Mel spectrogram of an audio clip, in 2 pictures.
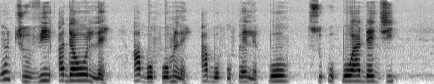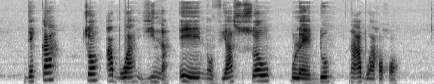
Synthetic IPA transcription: ŋũ˦t͡ʃu˨vi˦a˨ɖɛ˦wo˦lɛ˨ | a˦bo˨ɸo˨mlɛ˨ | a˦bo˨ɸo˨ɸɛ˦lɛ˨k͡po˦ | su˨ku˦k͡po˦a˨ɖɛ˦d͡ʑi˦ | ɖɛ˨ka˦ | t͡ʃɔ˦a˦bu˨a˨ji˨˦nã˨ | e˦jɛ˦nɔ̃˨vi˨a˦su˨su˦a˦wo˦ | k͡plɔ˨ɛ˨ɖo˦ | nã˦a˦bu˨a˨xɔ˦xɔ˦

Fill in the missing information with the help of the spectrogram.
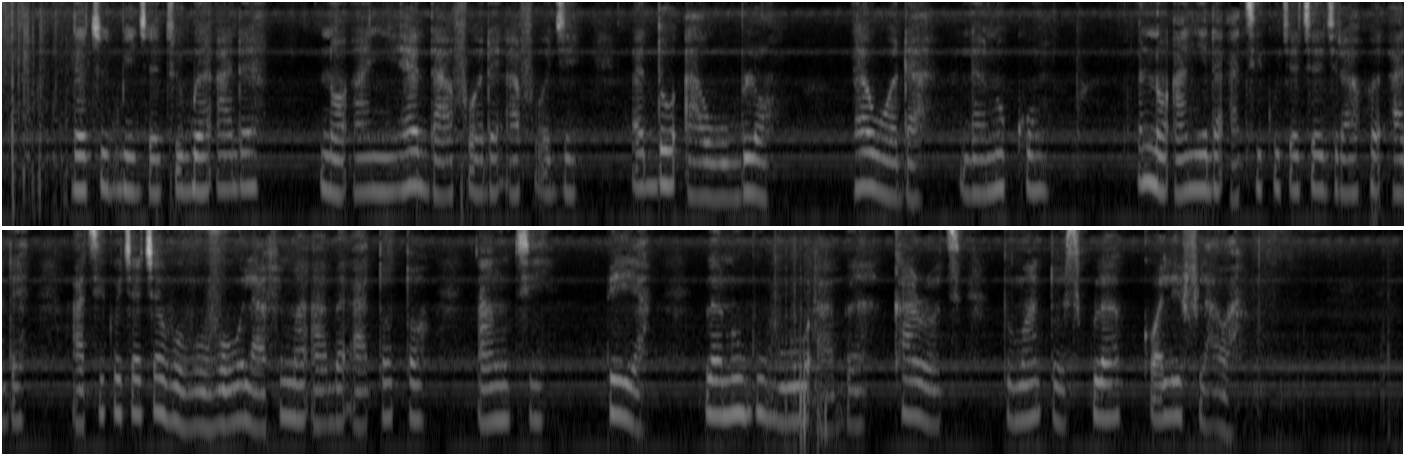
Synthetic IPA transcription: d̪ə˨t̪u˨ɡ͡bi˨d͡ʒɛ˨t̪ʰu˨ɡ͡bə˦ʔa˨ɖə˦ | nɔ̃˨ʔa˨ɲĩ˦ɦɛ˦d̪a˨fɔ˨ɖə˦ʔa˨fɔ̰˨d͡ʑi˦ | ɛ˦d̪o˦ʔa˨wu˨blɔ˦ | ɦɛ˦wɔ˨ɖa˨ | lə˨nũ˦kʰo˦m | ɛ˦nɔ̃˨ʔa˨ɲĩ˦ɖə˦ʔa˨t̪i˦ku˦t͡ʃɛ˦t͡ʃɛ˦d͡ʒɾa˦ɸə˦ʔa˨ɖə˦ | a̰˨t̪i˦ku˦t͡ʃɛ˦t͡ʃɛ˦vo˨vo˨vo˨wo˦la˨fi˦mã˦ʔa˨bə˦ʔa˨t̪ɔ˦t̪ɔ˦ | a˨ŋũ˦t̪ʰi˦ | pe˦ja˨ | plə˦nũ˦bu˦bu˨wo˦ʔa˨bə˦ | kʰa˦ɾɔ˨t̪ | t̪o˨mã˦t̪o˨sk͡plə˦ | kʰɔ̰˦li˦fla˨wa˨

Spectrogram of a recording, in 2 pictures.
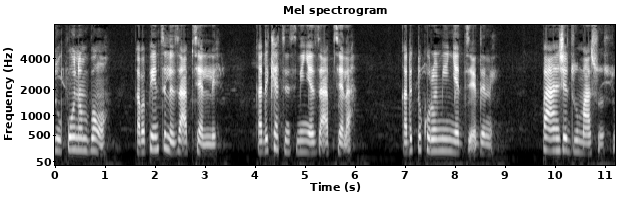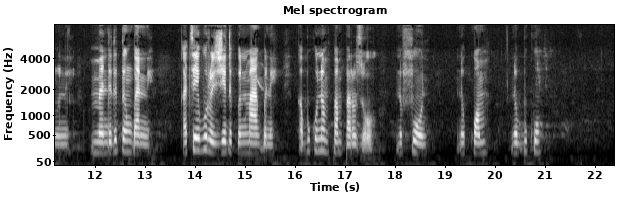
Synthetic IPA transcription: suː˦˨puː˦nɨ˦m˦bɔ˦ŋɔ˨ | ka˨bɛ˨pe˦ntɨ˦lɨ˨za˦ʔpi˦ɛ˨lːɨ˦ | ka˨dɨ˦kɛ˦tɨ˨n˨sɨ˨miː˦ɲɛ˦za̰˦ʔpi˦ɛ˦la̰˨ | ka˨dɨ˦to˦ko˦ɾʊ˦miː˦ɲɛ˦dɪ̰˨ʔɪ̰˨dɨ˦nɨ˨ | pa˦ʔa˦n̩˦ʒɛ˦duː˦maː˦su˨nsuː˦nɨ˨ | m̩˦˨mɨ˨ndɨ˨dɨ˦tɨ˦ŋ͡mɡ͡ba˦nːɨ˨ | ka˨teː˦bʊ˦ɾɨ˨ʒɛ˦dɨ˦k͡pɨ˦n˦maː˦ɡ͡bɨ˦nɨ˨ | ka̰˨bu˦ku˦nɨ˦m̩˨pa˦mpa˨ɾɨ˦zʊ̰˨ʔʊ̰˨ | nɨ˨foː˦˨n | nɨ˨kɔ˦m | nɨ˨bu˦ku˦

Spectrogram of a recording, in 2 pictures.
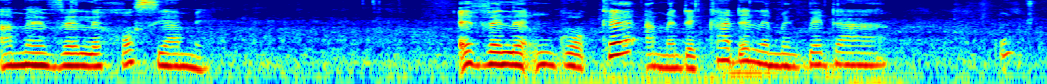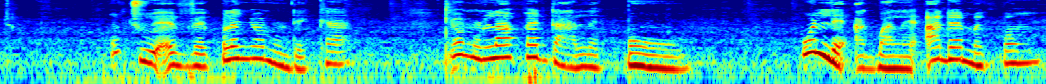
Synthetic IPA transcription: a˨mɛ̃˨vɛ˨lɛ˨xɔ˦si˨a˨mɛ̃˨ | ɛ˨vɛ˨lɛ̰˨ŋ̩˨ɡɔ˨kɛ˦a˨mɛ̃˨ɖɛ˨ka˦ɖɛ˦lɛ˨mɛ̃˨ɡ͡bɛ˦ɖa˦ | ŋũ˦t͡ʃu˦ɛ̰˨vɛ˨k͡plɛ˦ɲɔ̃˦nũ˨ɖɛ˨ka˦ | ɲɔ̃˦nũ˨la˦ɸɛ˦ɖa˨lɛ˨k͡pɔ̃˨wo˨ | wo˦lɛ˨ʔa˨ɡ͡ba˨lɛ̃˨ʔa˦ɖɛ˦mɛ̃˨k͡pɔ˦m˦

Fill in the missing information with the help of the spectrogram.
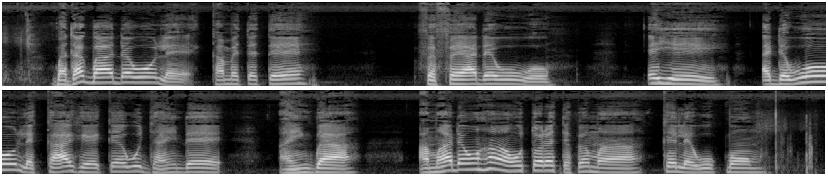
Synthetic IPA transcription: ɡ͡ba˨d̪a˦ɡ͡ba˦ɖɛ˦wo˦lɛ̰˨ka˨mɛ̃˨t̪ɛ˨t̪ɛ˦ | fɛ˨fɛ˦a˨ɖɛ˦wo˦wɔ˨ | e˦je˦ | ɛ˨ɖɛ˨wo˦lɛ˨ka˨˦ɣɛ˨kɛ˦wo˦d͡ʒã˨ɲĩ˦ɖɛ˦ | a˨ɲĩ˦ɡ͡ba˦ | a˨me˨a˨ɖɛ˦wo˦ɦã˦wo˦t̪ɔ˦ɖɛ˦t̪ɛ˨ɸɛ˦mã˨kɛ˦lɛ˨wo˦k͡pɔ̃˦m

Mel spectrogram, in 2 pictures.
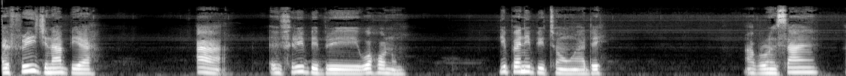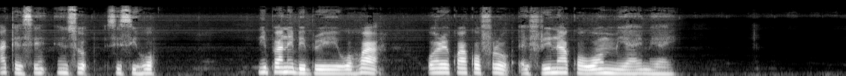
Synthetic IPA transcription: æ˨fɾi˦d͡ʑi˨nã˦bɪ˨a˦ | a˨ | m̩˨fi˨ɾi˦be˨bɾeː˨wɔ˦ɦɔ˦nʊ̃˨m | nĩ˦pʰa˦nɪ̃˦bi˨tʰɔ̃˨na˨dɪ˦ | a˨bʊ˨ɾʊ̃˨n̩˨sã˦n | a˦kʰɛ˨sɪ˦n̩˦sʊ˦ | si˨si˨ɦɔ˦ | nĩ˦pʰa˦nɪ̃˦be˨bɾeː˨wɔ˨ɦɔ˦a˨ | wɔ˦ɾɪ˦kʷʰa˦kʰɔ˦fʊ˦ɾʊ˨æ˨fi˨ɾi˦nã˦kʰɔ˨wɔ̃˦m˦mɪ̃˨a˨ɪ˦mɪ̃˨a˨ɪ˦

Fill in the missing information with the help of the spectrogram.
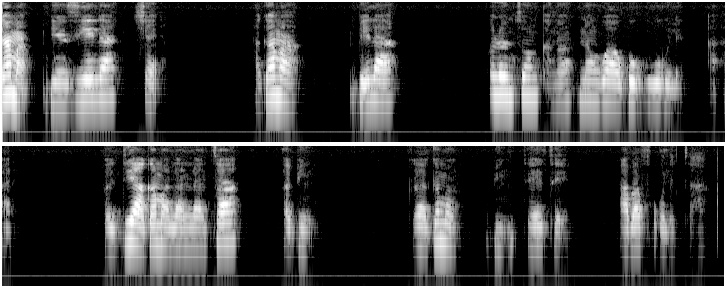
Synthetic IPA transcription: ɡa˦ma˨ | bi˨n˨zi˦e˦la˦ | t͡ʃɛ˦ | a˨ɡa˦ma˨ | be˨˦la˦ | pa˦lo˦n̩˦to˦ŋka˨ŋa˦na˦nwaː˦ɡo˦ɡo˦ɣɨ˨lɨ˨ | a˨ʔa˨ɾɪ˨ | b̥a˨dɪ˦a˨ɡa˦ma˨la˨n˦la˦ntaː˦ | a˨bi˨ŋ | ka˨ɡa˦ma˨ | bi˨ŋtʰɛ˦tɛ˨ | a˨ba˦fʊ˨ɣʊ˨lɨ˨tʰa˦ha˦

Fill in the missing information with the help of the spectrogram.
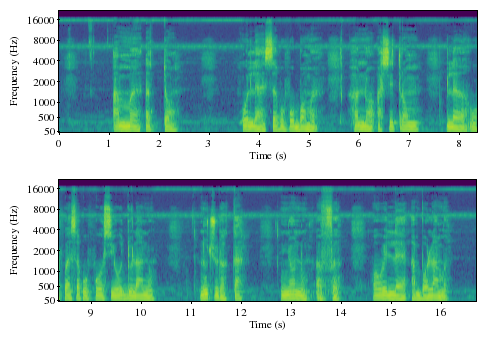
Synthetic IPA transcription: a˨mə̃˨ə˨t̪ɔ˦ | wo˦lə˨sə˦ɸo˨ɸo˦bɔ˦mə˨hə˦nɔ̃˨ʔa˨si˦t̪ɾɔ˦m | lə˨wo˦ɸə˦sə˦ɸo˨ɸo˦wo˦si˨wo˦d̪o˦la˦nũ˨ | nũ˦t͡ʃu˨ɖə˨ka˦ | ɲɔ̃˦nũ˨ə˨və˨ | wo˦we˦lə˨a˨bɔ˨la˦mə˨

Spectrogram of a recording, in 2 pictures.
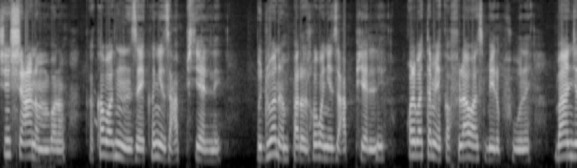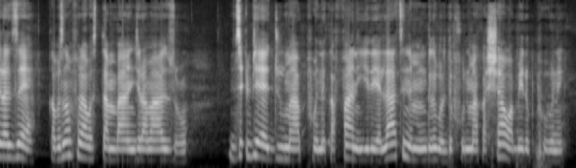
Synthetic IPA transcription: ʃɪ˦n˦ʃa˦ʔa˦nɨ˨m̩˨bɔ˨nɔ˨ka˨ka˦ba˦dɨ˦nɨ˨n˨za˦jka˦ɲɛ˦za˨ʔpi˦ɛ˨lːɨ˨ | bɛ˨du˦a˦nɨ˨m̩˦pa˦ɾɨ˨zʊ˨˦ka˦ba˦ɲɛ˦za˨ʔpi˦ɛ˨˦lːɨ˨ | kɔ˦lba˦ta˦mja˨ka˨fɨ˦la˦wa˦sbe˦dɨ˨pʰuː˦nɨ˨ | baː˦n˦d͡ʒi˦ɾa˦za˦ja˨ | ka˨bɨ˨za˦ŋ˦fɨ˦la˦wa˨sta˦mbaː˦n˦d͡ʒɪ˦a˦maː˦zʊ˨ʔʊ˨ | dɪ˦ʔɪ˦bjɛ˦ja˨duː˦maː˦pʰuː˦nɨ˨ka˨faː˦n˨jɛ˦lja˨laː˦tɨ˦nɨ˨m˦ɡɨ˦lɡʊ˨ldɨ˦fu˦nɨ˦maː˦ka˨ʃa˦wa˨be˦dɨ˨pʰuː˦nɨ˦

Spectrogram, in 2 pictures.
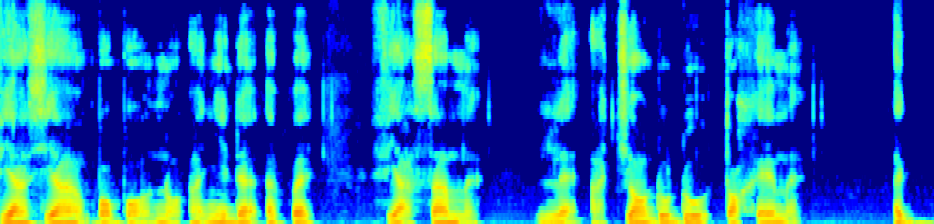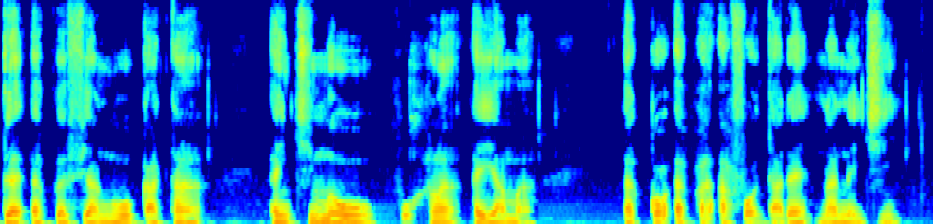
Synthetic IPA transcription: fi˨a˨si˨a˨bɔ˨bɔ̰˨nɔ̰̃˨ʔa˨ɲĩ˦ɖɛ˦ɛ˦ɸɛ˦ | fi˨a˨sã˦mɛ̰̃˨ | lɛ˨a˨t͡ɕɔ̃˦ɖo˦ɖo˦t̪ɔ˨xɛ˦mɛ̰̃˨ | ɛ˦d̪ɛ˦ʔɛ˦ɸɛ˦fi˨a˨nũ˦wo˦ka˦t̪ã˦ | ɛ˦ŋũ˦t̪i˦mɛ̃˨wo˦ | ɸo˨hlã˦ɛ˦ja˨mã̰˨ | ɛ˦kɔ˦ʔɛ˦ɸɛ˦ʔa˨fɔ˨d̪a˨ɖɛ˦nã˦nɛ̰̃˨d͡ʑḭ˦

